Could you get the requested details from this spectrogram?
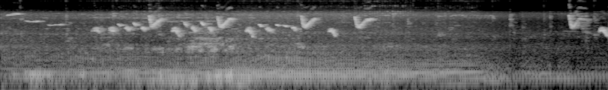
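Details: Young White-rumped shama practising its song: a rambling run of short chirps and quick up-and-down slurred notes, many crowded together, then a pause and a few scattered high notes near the end, over a low background hum.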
